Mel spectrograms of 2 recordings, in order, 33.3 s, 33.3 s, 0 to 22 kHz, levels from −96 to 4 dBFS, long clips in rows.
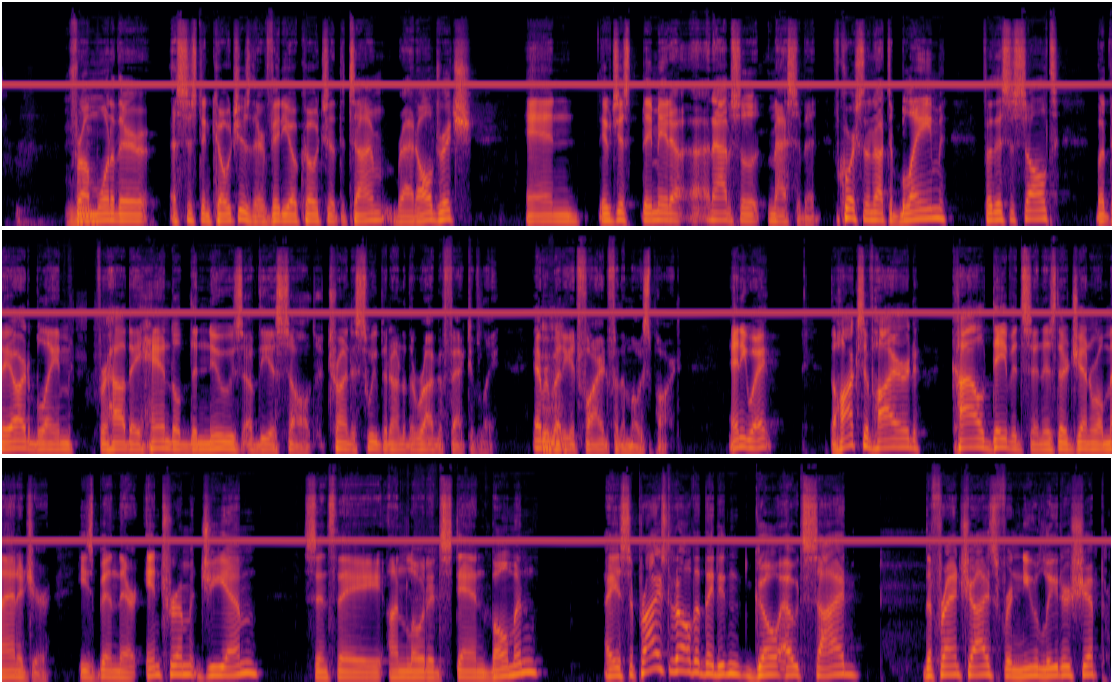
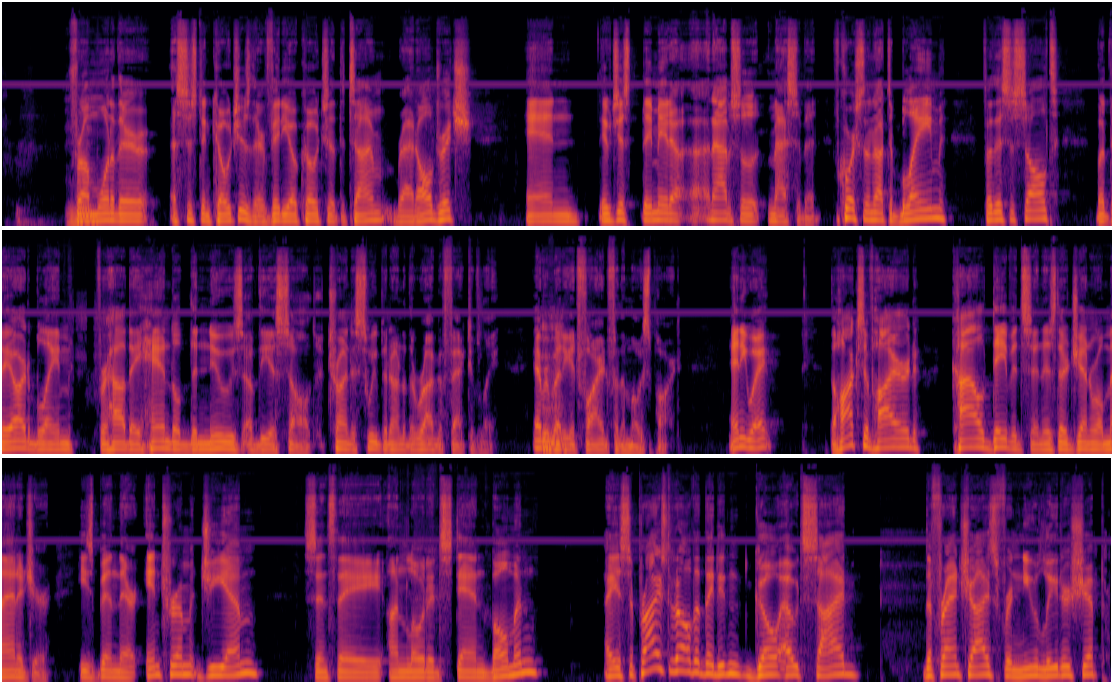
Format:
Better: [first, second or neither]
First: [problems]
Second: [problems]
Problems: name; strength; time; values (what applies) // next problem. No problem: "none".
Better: second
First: high-pitched whine; loud; throughout; 5 kHz, 7 dB below the speech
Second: high-pitched whine; faint; throughout; 5 kHz, 30 dB below the speech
